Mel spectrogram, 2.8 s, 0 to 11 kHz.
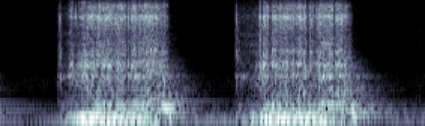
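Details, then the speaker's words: Starter from a Briggs & Stratton VTek 22HP V-twin riding mower, bench-tested on jumper cables: two bursts of free spinning with harsh gritty internal grinding over its rising hum; mower only clicked and wouldn't start. "There's something in there that's grinding."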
